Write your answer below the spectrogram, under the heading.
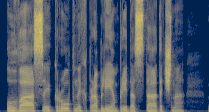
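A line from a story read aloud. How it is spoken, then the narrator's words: Deep authoritative voice. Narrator (Russian): густым голосом сказал посетитель, видимо, облеченный властью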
